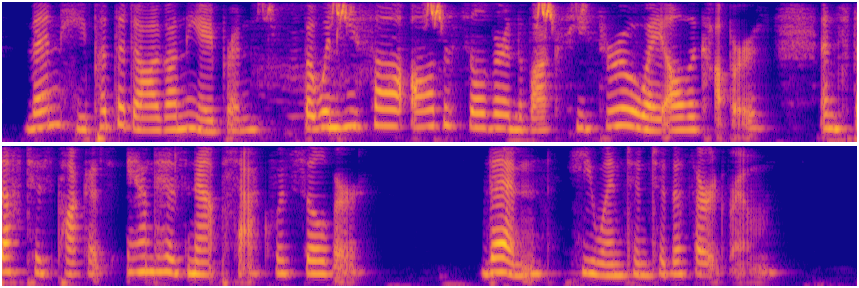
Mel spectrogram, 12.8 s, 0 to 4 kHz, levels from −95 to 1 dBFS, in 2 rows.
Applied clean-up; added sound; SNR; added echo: classical method log-MMSE.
